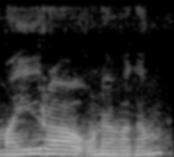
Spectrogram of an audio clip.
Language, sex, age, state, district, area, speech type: Tamil, male, 18-30, Tamil Nadu, Dharmapuri, rural, spontaneous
